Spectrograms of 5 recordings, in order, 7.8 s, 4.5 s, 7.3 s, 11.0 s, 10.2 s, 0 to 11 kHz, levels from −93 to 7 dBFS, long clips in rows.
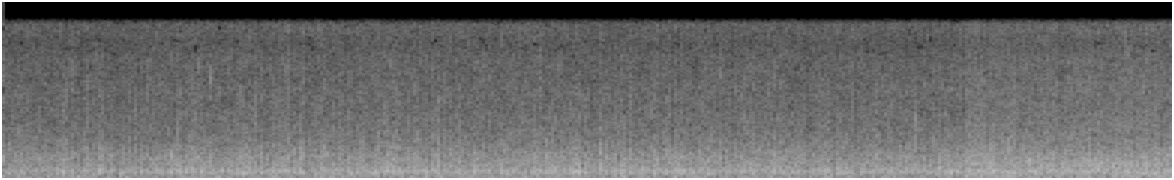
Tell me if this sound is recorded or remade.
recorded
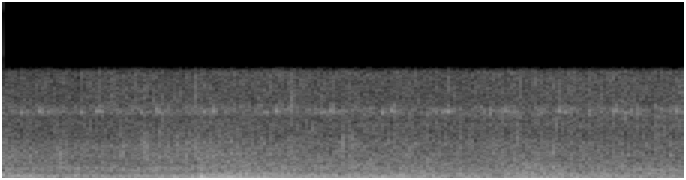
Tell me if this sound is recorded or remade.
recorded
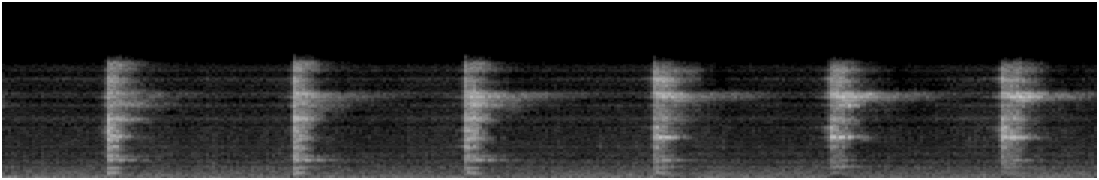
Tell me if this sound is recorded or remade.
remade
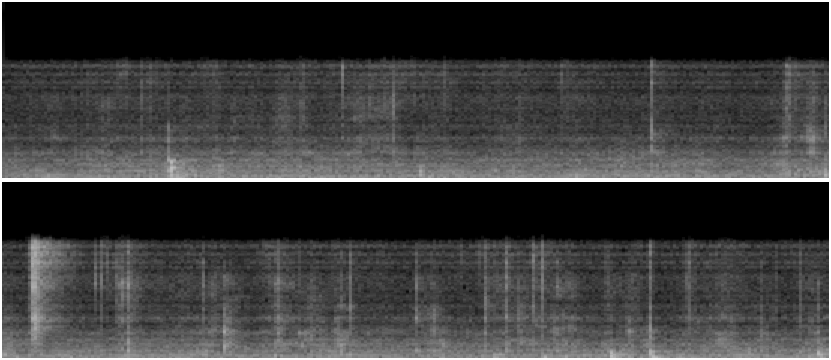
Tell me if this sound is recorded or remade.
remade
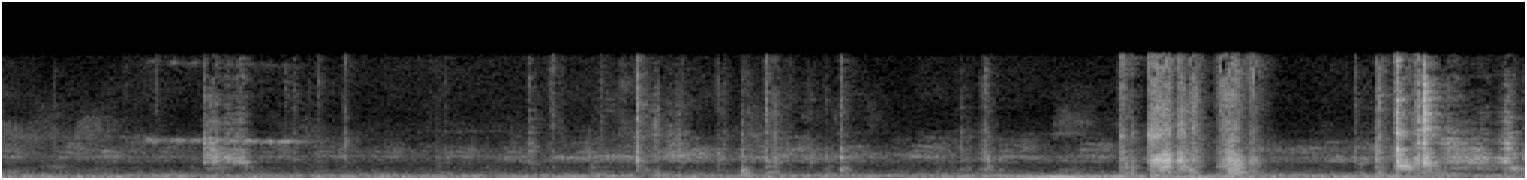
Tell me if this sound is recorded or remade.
recorded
